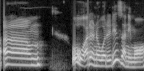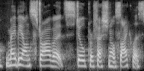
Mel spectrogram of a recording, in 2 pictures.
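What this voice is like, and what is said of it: Australian accent. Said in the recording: “clearly an Australian with the accent”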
